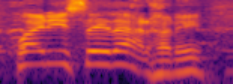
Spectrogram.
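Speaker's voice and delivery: high, sweetly inquiring partner voice; puzzled spouse. Acted. Spouse questions partner driving home, high and puzzled.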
